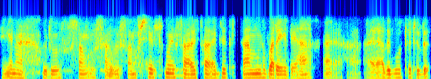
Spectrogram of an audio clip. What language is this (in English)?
Malayalam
